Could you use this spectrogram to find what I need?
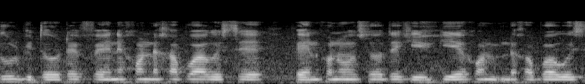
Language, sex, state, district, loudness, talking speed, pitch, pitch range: Assamese, male, Assam, Sonitpur, -18 LUFS, 155 wpm, 115 Hz, 115-120 Hz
